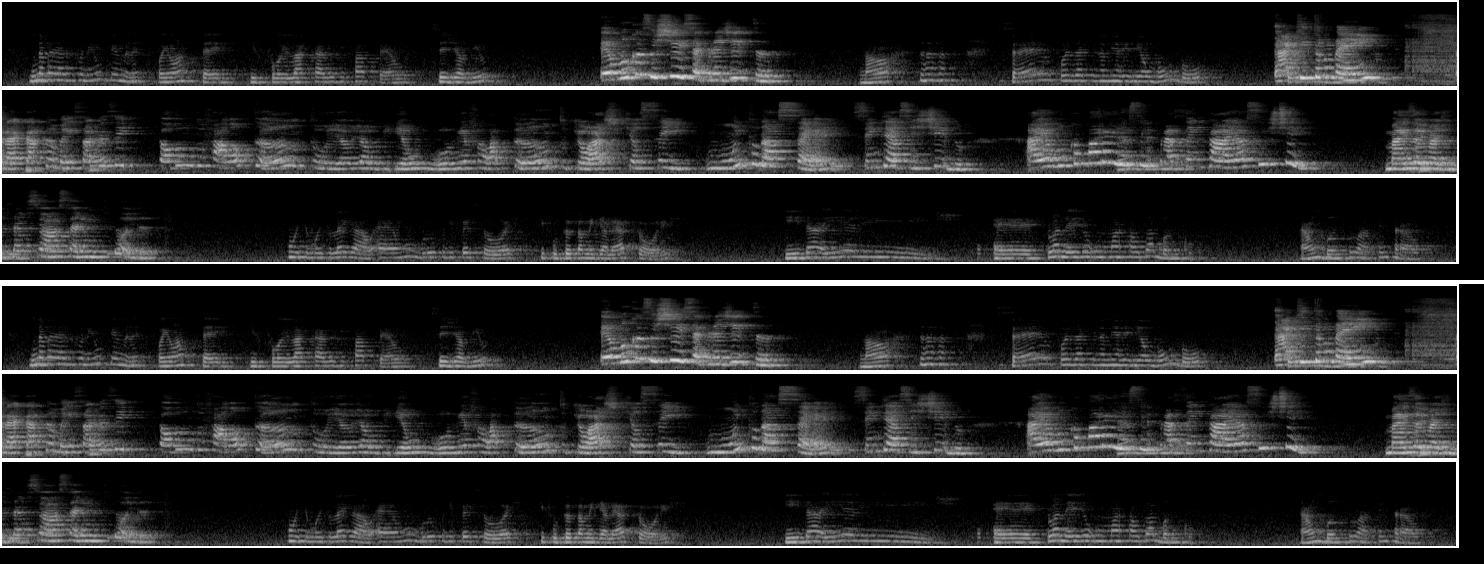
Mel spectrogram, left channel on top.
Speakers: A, on the right (about 70°); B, on the left (about 85°).
A: Na verdade, não foi nem um filme, né? Foi uma série que foi La Casa de Papel. Você já viu?
B: Eu nunca assisti, você acredita?
A: Nossa, <laughs> sério? Pois aqui na minha região bombou.
B: Aqui
A: Todo
B: também,
A: mundo assistiu.
B: pra cá também, só
A: Sério?
B: que assim, todo mundo falou tanto e eu já ouvi, eu ouvia falar tanto que eu acho que eu sei muito da série sem ter assistido. Aí eu nunca parei
A: Meu
B: assim
A: Deus,
B: pra sentar e assistir. Mas eu
A: entendi.
B: imagino que deve ser uma série muito doida.
A: Muito, muito legal. É um grupo de pessoas, tipo, totalmente aleatórias E daí eles é, planejam um assalto a banco, a um banco lá central.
